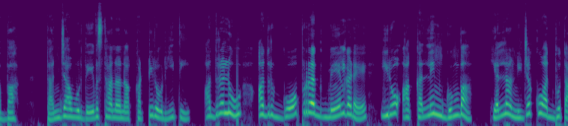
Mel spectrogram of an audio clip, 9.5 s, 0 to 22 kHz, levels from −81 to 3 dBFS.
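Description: A loud pop at 3.95 to 3.98 s in this speech recording, a single sharp thump a few decibels above the voice, is likely a voltage spike from a plug, switch or static discharge, with the speech continuing underneath.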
